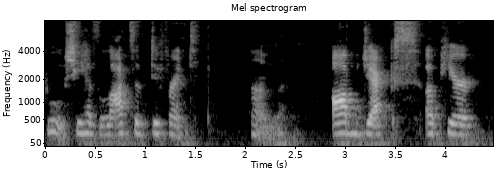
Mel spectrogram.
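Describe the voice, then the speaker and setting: A woman teacher reading a children's storybook aloud expressively, pausing to comment and ask questions. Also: mid-range voice, flat delivery, sharp tone.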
